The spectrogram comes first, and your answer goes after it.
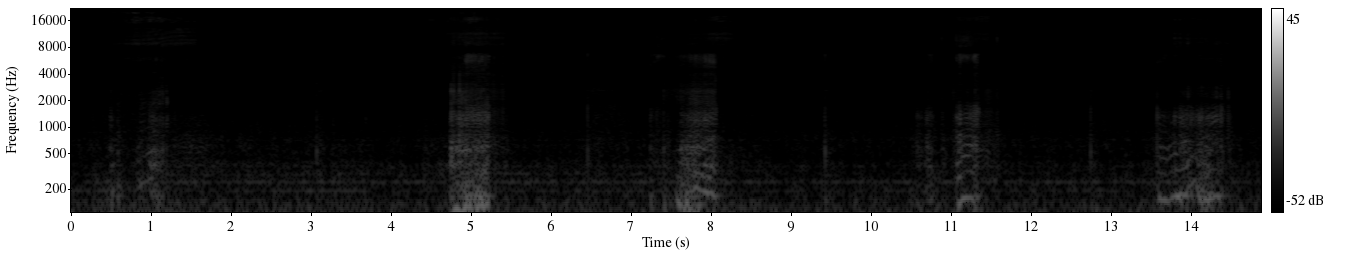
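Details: Domestic cat with cat flu and a blocked nose, breathing as if snoring; five rough, raspy breath bursts with a low rumbling base, spaced about every three seconds, with quiet hiss between them.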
